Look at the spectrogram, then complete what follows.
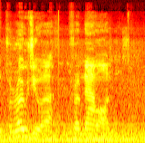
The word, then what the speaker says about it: Perodua: in Malaysia it's worse it's perodua not what he has been saying I've always called it parua I don't know okay I'm sorry I will make an extra special effort to say perodua from now on it's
